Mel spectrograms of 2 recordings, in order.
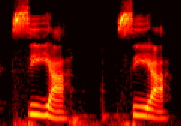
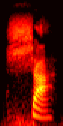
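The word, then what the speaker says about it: siya: It looks like it should be pronounced sa cia. But it's actually pronounced sha sha. So the s i y it's a sha sound.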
